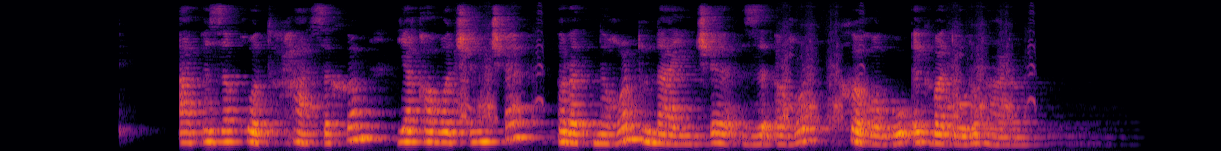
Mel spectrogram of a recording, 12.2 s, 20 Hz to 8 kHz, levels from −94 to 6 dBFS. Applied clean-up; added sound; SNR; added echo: none; Bird / Fowl; 14 dB; reverberation time 2.7 s.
